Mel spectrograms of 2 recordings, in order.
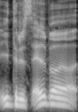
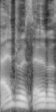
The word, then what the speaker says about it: Idris Elba: Und Ja, da ich hab mit so einem Aussprachendepp geoutet beim Suicide Squad, weil der Idris Elba, ja nicht Idris Elba, sondern Idris Elba heißt.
